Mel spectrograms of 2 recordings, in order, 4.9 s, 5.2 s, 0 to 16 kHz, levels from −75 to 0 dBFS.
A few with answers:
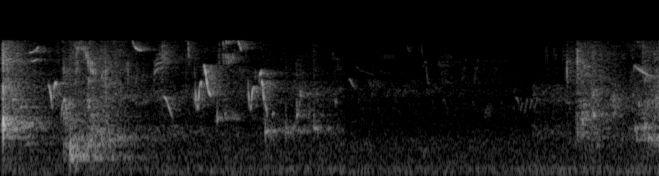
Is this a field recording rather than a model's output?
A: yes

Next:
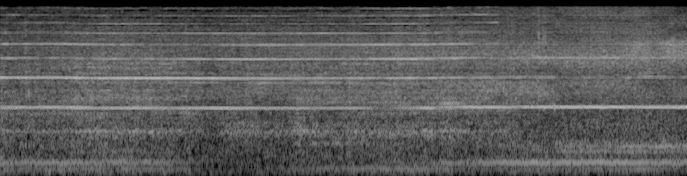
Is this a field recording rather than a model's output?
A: no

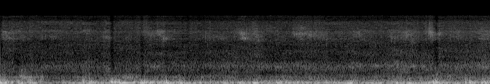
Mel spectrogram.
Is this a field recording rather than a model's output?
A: no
